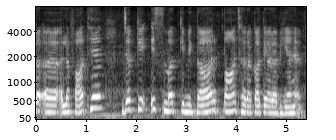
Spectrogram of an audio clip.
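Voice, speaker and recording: Mellow-voiced woman teaching recitation. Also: on the high side. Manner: patient, checks understanding with repeated "okay?"; breaks into slow drawn-out recitation to demonstrate. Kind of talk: explanatory tajweed lesson.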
